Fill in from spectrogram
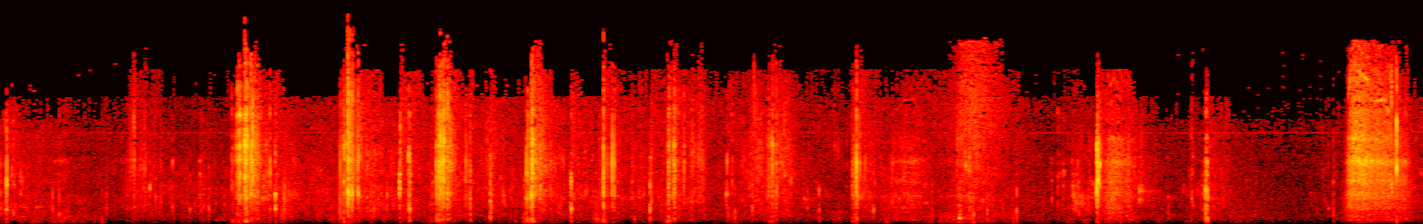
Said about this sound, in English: when we chew the bread, my sins crushed him.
